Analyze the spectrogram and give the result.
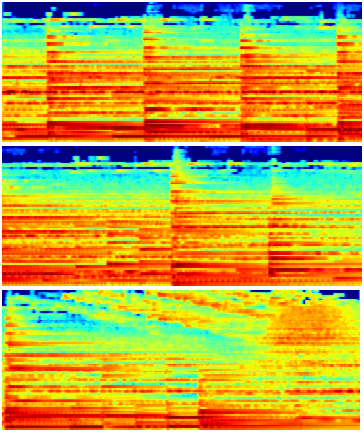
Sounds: music

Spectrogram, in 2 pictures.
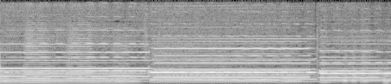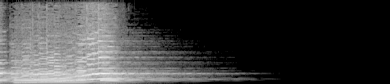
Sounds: silence
music

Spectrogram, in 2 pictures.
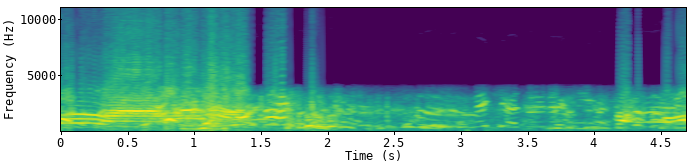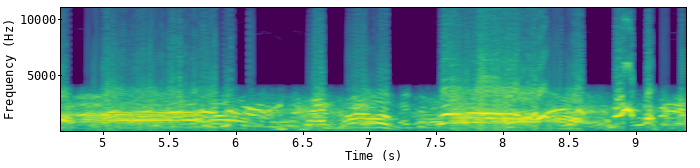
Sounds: speech

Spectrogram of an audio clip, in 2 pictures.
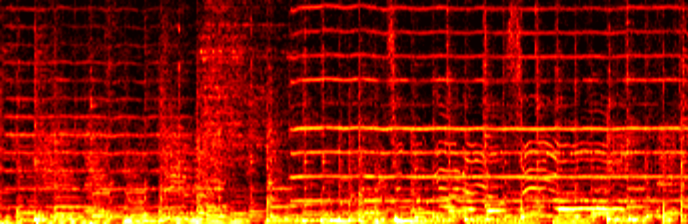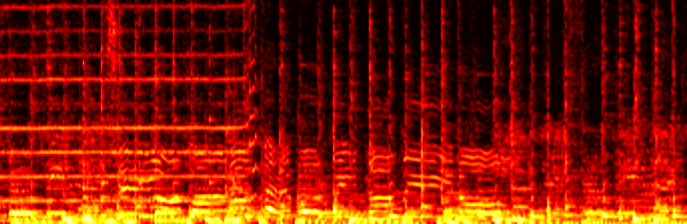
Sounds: playing timbales

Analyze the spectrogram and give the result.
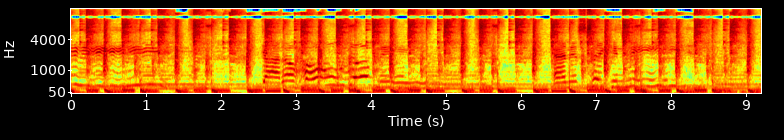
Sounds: funk

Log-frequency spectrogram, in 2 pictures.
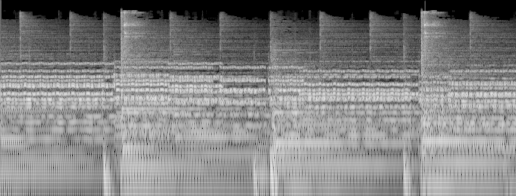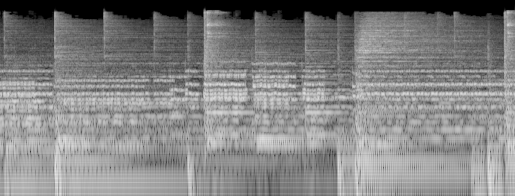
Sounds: background music
music
tender music

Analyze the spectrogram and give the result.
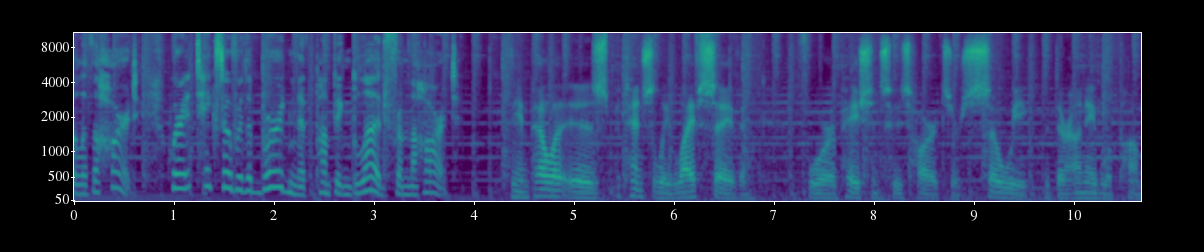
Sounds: music
speech

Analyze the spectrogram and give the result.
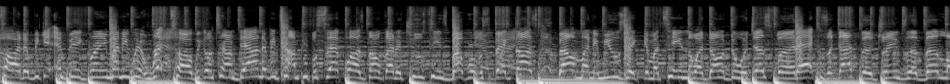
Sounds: sampler
music

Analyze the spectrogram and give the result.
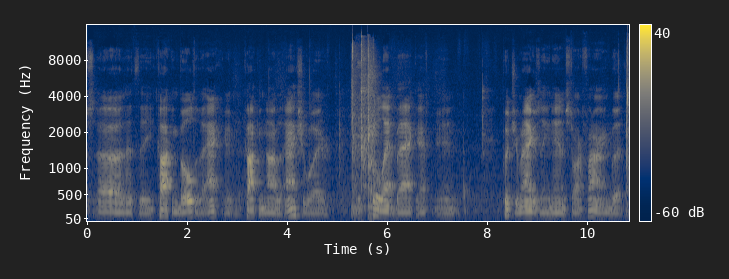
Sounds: speech

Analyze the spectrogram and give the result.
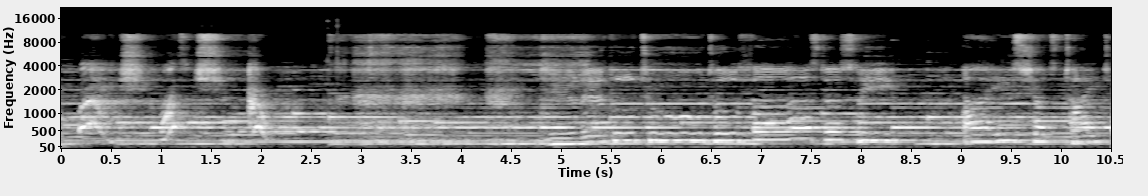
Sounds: music
tender music

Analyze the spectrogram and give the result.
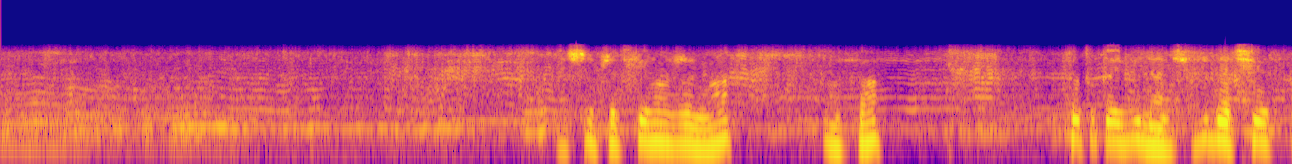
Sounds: fly
bee or wasp
insect

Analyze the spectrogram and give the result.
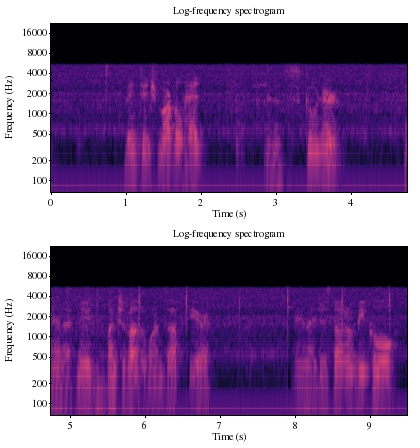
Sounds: speech

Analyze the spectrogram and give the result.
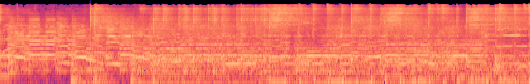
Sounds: blues
music

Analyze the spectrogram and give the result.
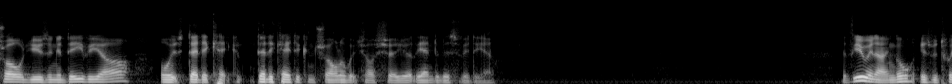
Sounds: speech

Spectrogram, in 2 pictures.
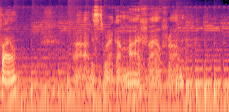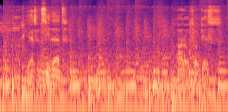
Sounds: music
speech

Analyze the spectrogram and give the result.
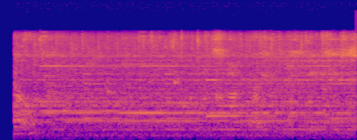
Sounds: music
speech

